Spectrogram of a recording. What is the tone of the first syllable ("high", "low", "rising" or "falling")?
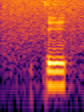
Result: high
